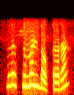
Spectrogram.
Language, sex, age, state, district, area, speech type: Kannada, female, 18-30, Karnataka, Dharwad, urban, conversation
